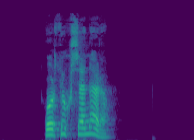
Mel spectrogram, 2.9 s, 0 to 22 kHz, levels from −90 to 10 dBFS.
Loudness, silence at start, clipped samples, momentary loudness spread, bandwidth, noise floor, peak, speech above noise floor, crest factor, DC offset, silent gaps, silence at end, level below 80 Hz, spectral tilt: -27 LUFS; 0.7 s; under 0.1%; 4 LU; 14.5 kHz; under -90 dBFS; -10 dBFS; over 63 dB; 22 dB; under 0.1%; none; 1.25 s; -70 dBFS; -4 dB/octave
